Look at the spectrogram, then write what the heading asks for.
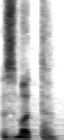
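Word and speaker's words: ZMOT: Alors, je vous le prononce, attention, c'est le SMOT.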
